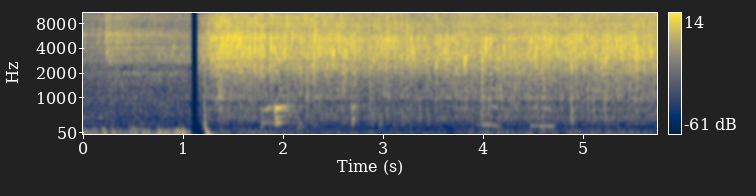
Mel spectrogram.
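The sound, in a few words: frying fish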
